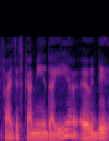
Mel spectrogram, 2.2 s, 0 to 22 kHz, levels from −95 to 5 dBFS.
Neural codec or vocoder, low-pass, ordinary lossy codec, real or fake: autoencoder, 48 kHz, 32 numbers a frame, DAC-VAE, trained on Japanese speech; 7.2 kHz; MP3, 48 kbps; fake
